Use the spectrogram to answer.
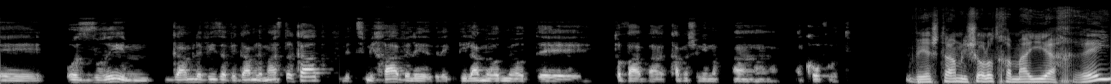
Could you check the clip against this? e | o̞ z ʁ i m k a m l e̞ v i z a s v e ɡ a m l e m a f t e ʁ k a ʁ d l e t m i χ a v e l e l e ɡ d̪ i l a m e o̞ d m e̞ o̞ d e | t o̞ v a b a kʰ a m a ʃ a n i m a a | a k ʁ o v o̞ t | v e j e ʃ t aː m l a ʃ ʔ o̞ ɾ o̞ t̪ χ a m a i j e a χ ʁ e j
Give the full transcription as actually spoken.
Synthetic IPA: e | o̞ z ʁ i m ɡ a m l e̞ v i z a v e ɡ a m l e m a s t e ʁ k a ʁ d l e t͡s m i χ a v e l e l e ɡ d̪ i l a m e o̞ d m e̞ o̞ d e | t o̞ v a b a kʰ a m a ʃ a n i m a a | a k ʁ o v o̞ t | v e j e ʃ t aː m l i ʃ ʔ o̞ l o̞ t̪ χ a m a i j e a χ ʁ e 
